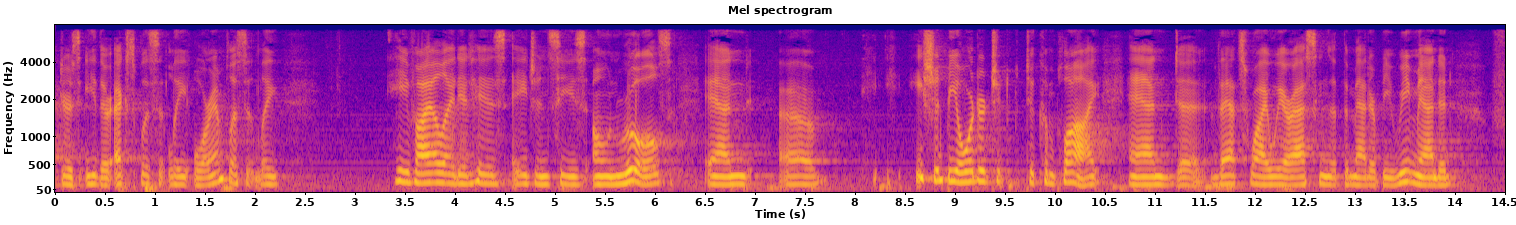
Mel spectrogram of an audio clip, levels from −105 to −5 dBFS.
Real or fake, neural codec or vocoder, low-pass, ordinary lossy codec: real; none; 7.2 kHz; MP3, 64 kbps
